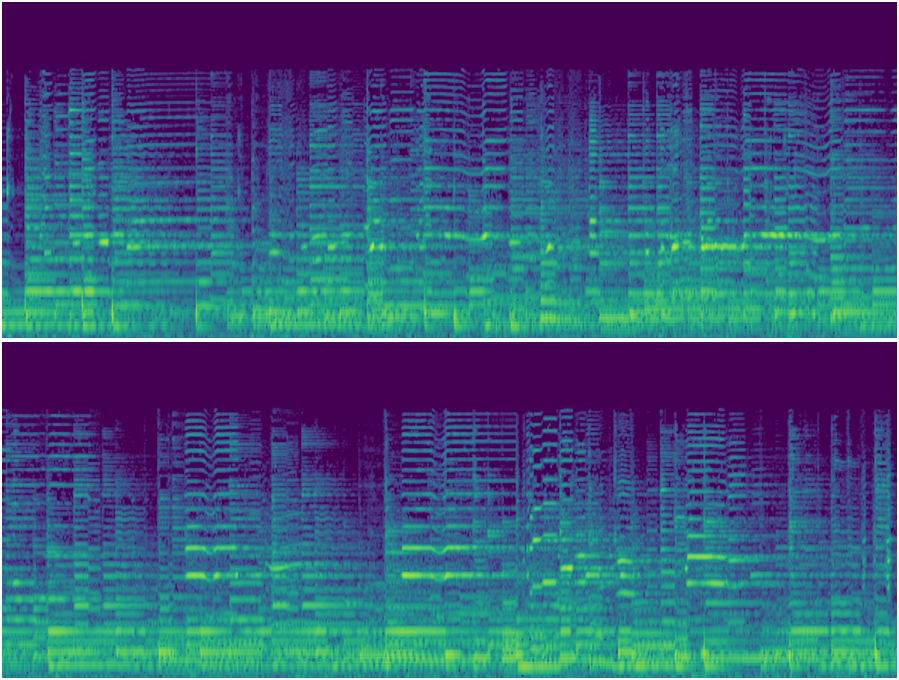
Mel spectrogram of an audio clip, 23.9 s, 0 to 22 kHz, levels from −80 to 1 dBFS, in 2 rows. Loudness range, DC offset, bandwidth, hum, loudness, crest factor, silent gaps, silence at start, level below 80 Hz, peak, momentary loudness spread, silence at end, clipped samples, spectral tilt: 5 LU; under 0.1%; 11 kHz; none; -18 LUFS; 16 dB; none; 0 s; -44 dBFS; -2 dBFS; 8 LU; 0 s; under 0.1%; -5 dB/octave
